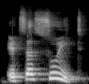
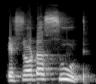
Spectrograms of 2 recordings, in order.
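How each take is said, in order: First: The last word sounds like 'sweet'. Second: The last word sounds like 'suit'. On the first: The speaker calls it right. "जैसे हम कोई मिठाई नहीं खाते" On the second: The speaker calls it wrong. "सूट नहीं पढ़ते"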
